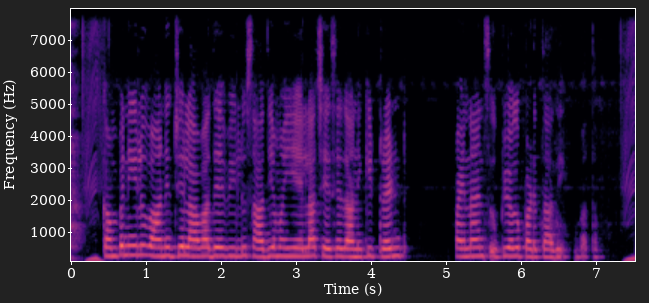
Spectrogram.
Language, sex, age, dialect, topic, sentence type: Telugu, female, 18-24, Southern, banking, statement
